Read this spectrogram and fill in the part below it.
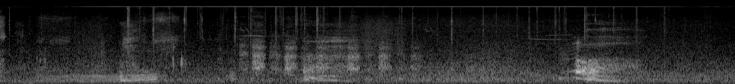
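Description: A man groans and moans in pain close by.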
